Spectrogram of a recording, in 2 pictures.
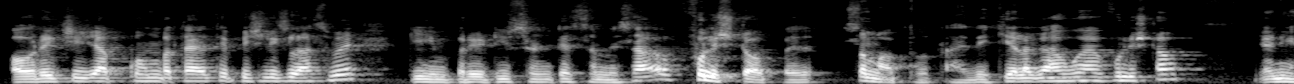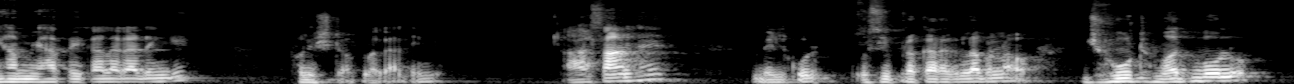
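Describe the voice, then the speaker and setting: A male teacher gives a blackboard-style grammar lesson in a voice of ordinary, middling pitch. He keeps asking his listeners questions and answering them himself, repeating each answer. He slows right down and stretches out each example sentence. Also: expressive, a little mellow. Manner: drawn-out emphasis on example sentences. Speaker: English teacher.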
